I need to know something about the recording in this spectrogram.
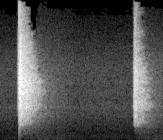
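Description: Two crisp snaps about a second and a half apart, each dying away quickly: a large priest's communion wafer being broken at the fraction of the Eucharist.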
